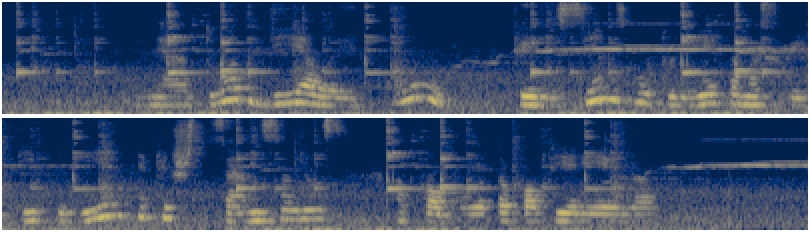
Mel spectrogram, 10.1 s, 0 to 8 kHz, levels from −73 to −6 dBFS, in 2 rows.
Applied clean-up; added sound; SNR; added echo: none; Glass + Animal; 6 dB; none.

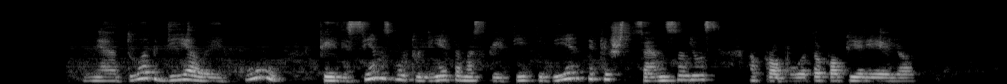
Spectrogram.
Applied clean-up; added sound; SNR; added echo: none; none; none; none.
